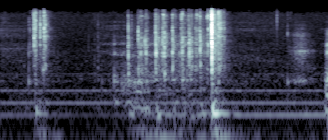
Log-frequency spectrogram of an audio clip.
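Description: Computer keyboard typing: a couple of quick keystrokes about half a second in, then a fast run of keys ending in one louder keystroke, as a terminal command is entered and the sudo password typed.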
